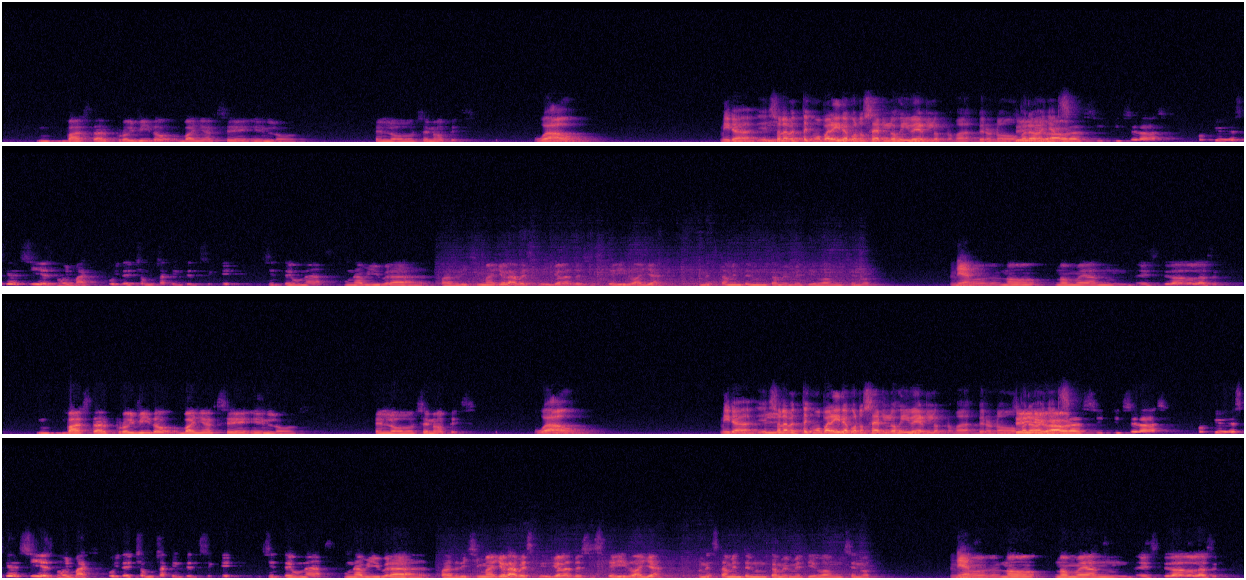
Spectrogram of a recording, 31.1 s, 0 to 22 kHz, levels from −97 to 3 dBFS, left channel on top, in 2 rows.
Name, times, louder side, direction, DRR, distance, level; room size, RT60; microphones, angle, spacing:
voice 1, 0.4-3.7 4.7-5.7 9.5-9.8 12.7-14.5 15.0-16.6 16.9-18.0 18.3-18.4 18.9-19.5 19.8-23.8 24.2-26.4 27.4-30.7, right 5 dB, 55° right, 0.4 m, -33 dB
voice 2, 6.7-7.2 9.0-13.2 27.4-27.7, right 1 dB, 10° right, 1.2 m, -30 dB
sound 1, 20.9-26.3, equal, 55° left, 4.9 m, -51 dB
13.5 x 5.1 x 8.8 m
head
